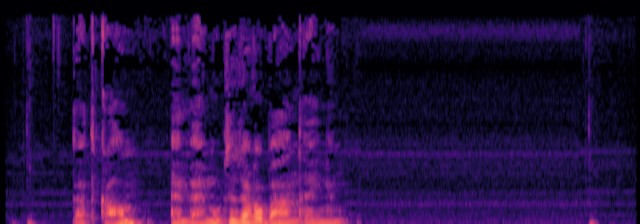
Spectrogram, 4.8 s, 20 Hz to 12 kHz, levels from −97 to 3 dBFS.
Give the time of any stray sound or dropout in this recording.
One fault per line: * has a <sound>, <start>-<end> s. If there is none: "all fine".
all fine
